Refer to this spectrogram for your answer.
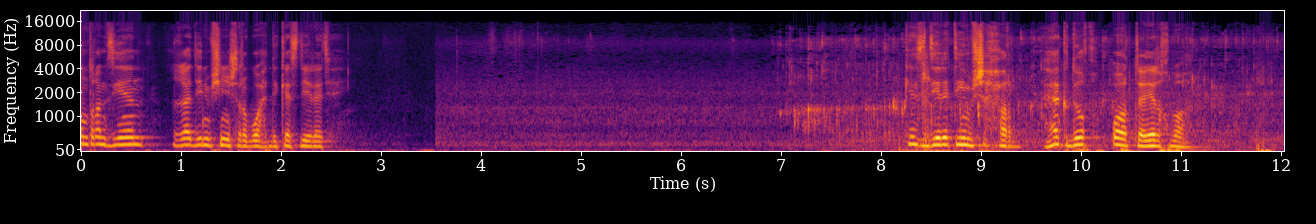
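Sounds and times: tea pouring into a glass: 7.0s - 12.0s.

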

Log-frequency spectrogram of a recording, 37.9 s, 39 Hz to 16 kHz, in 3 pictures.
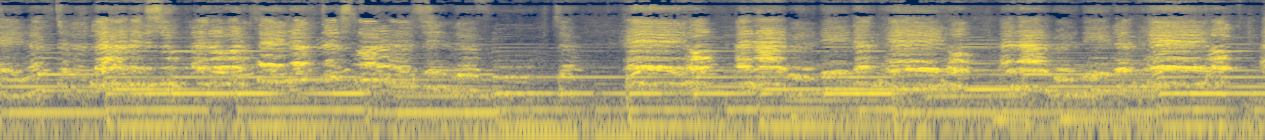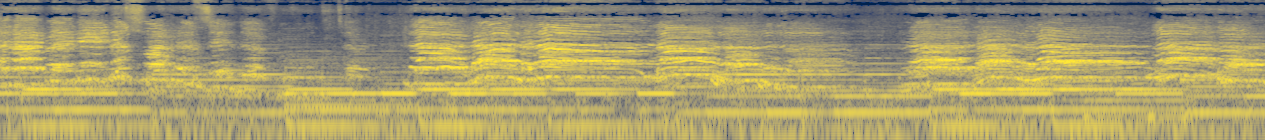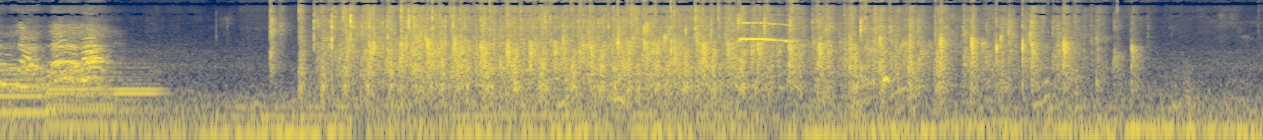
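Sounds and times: children's choir singing: 0.0s - 26.7s.

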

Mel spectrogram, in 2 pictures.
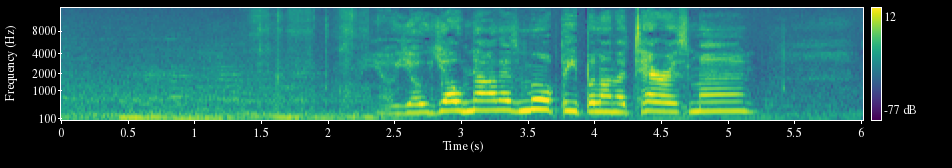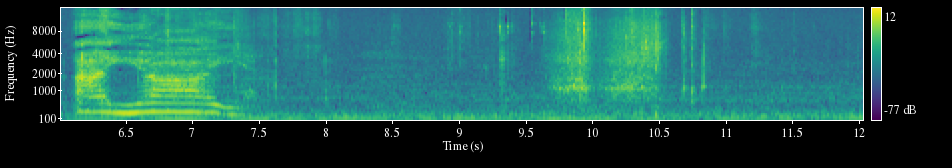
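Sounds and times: steady low hum: 0.0s - 12.0s
blind slats rustling clatter: 9.2s - 11.4s.

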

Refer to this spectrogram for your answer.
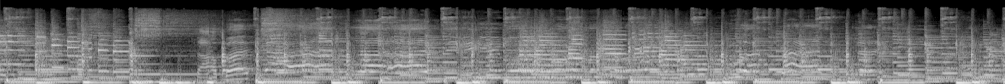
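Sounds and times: electronic keyboard dance music: 0.0s - 10.0s.

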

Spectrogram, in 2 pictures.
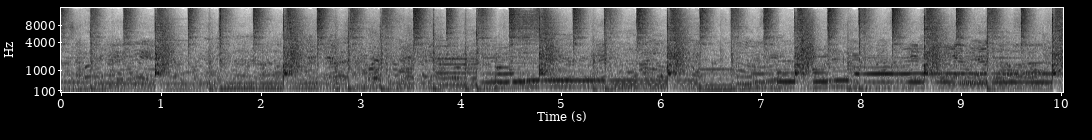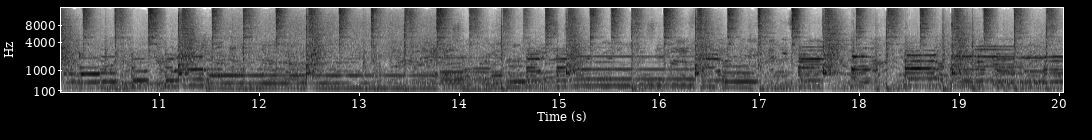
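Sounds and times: drum kit beat: 0.0s - 20.0s
rock blues band playing: 0.0s - 20.0s.

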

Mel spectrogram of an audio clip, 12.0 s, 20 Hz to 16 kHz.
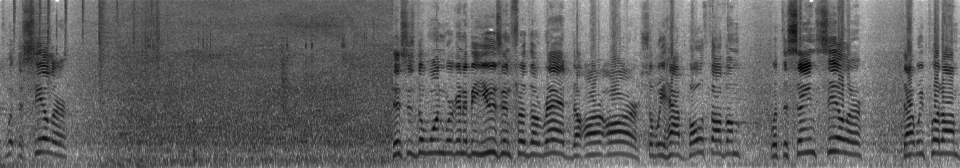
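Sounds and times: steady rushing air: 0.0s - 5.4s.

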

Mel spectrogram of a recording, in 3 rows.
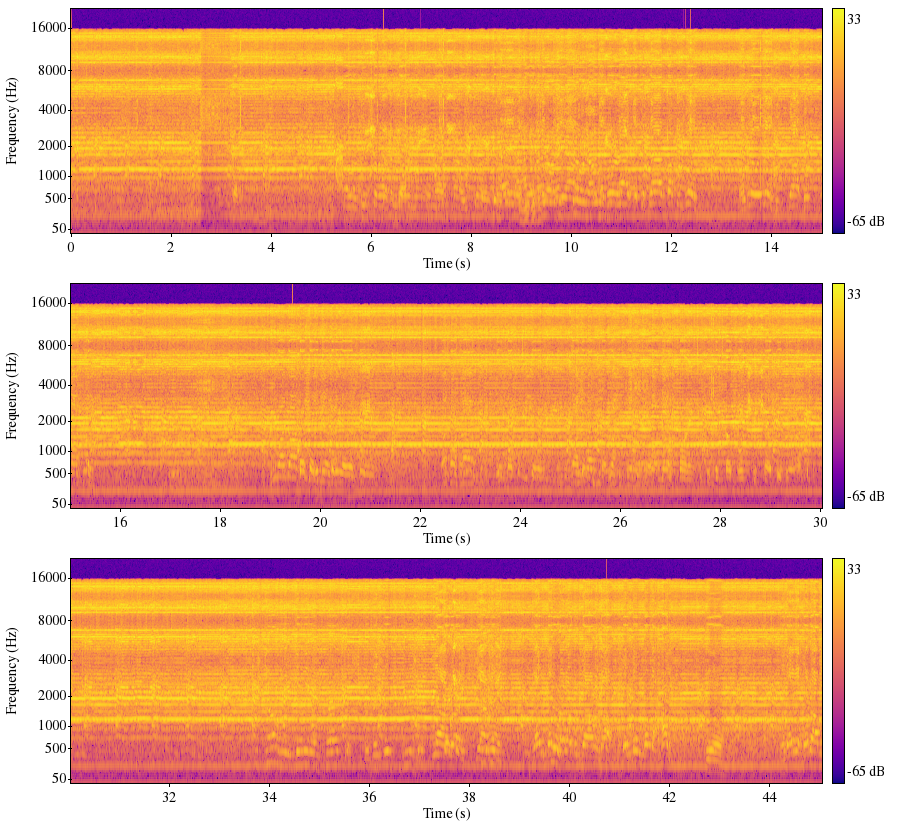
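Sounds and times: fire alarm steady tone: 0.0s - 45.0s
people talking: 3.0s - 3.5s, 5.3s - 12.6s, 13.4s - 15.6s, 19.0s - 21.2s, 22.4s - 30.0s, 33.6s - 42.1s, 42.7s - 43.2s, 44.2s - 45.0s.

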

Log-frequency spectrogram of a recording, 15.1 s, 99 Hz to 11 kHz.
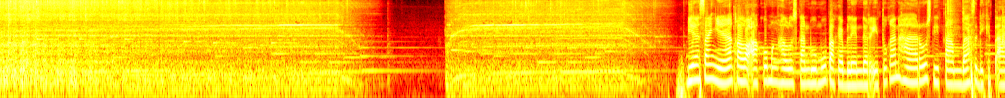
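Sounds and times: electric food chopper whining: 0.0s - 5.7s, 6.7s - 10.2s.

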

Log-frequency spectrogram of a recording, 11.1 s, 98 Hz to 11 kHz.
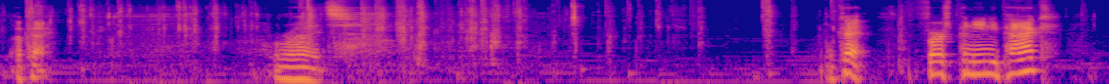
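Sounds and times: foil wrapper tearing and crinkling: 0.0s - 8.4s.

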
